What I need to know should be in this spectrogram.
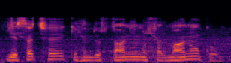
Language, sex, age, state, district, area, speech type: Urdu, male, 18-30, Delhi, South Delhi, urban, spontaneous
